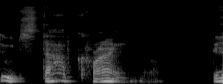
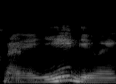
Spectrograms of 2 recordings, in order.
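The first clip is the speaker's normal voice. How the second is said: mock creepy babyish baby talk, quieter; 5 semitones lower, 7 dB quieter than usual. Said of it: "this guy has the creepiest fucking voice".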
